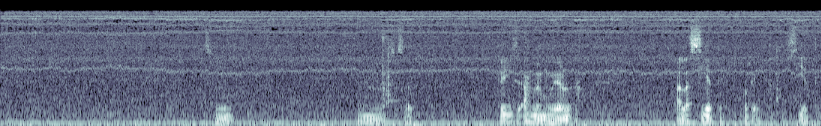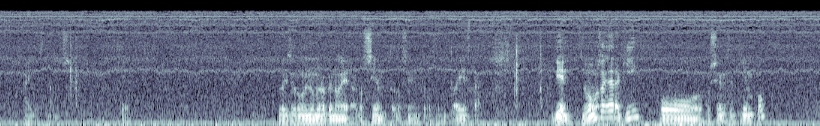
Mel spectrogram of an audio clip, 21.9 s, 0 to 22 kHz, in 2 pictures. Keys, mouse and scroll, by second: 0.6 click, 1.4-3.8 drag, 5.4 7, 7.9 click, 9.0 click, 10.5 KP_7, 12.1 g, 14.9 click, 16.0 click, 17.1 scroll down 1, 17.4-18.0 scroll up 2, 18.1 shift+click, 19.1 shift+scroll down 1, 19.4-21.8 drag.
